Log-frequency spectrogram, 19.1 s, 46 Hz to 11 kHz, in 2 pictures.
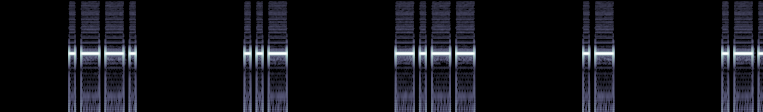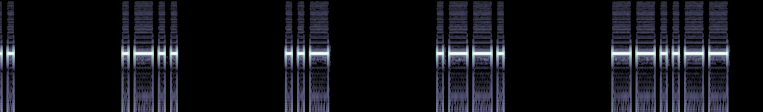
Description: Morse code, heard as a keyed tone, about 16 wpm, spaced as for 5 wpm, 800 Hz. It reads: PUYALLUP,
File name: (spaced) / QSOs Spaced-mp3s / kc7haa @10 sp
